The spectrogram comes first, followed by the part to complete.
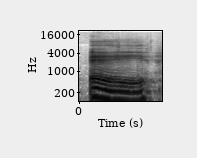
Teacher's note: It's an eh gliding to an I, a. For most people, just holding that A longer will help you get the correct sound. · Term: diphthong A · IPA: /eɪ/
